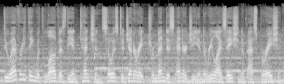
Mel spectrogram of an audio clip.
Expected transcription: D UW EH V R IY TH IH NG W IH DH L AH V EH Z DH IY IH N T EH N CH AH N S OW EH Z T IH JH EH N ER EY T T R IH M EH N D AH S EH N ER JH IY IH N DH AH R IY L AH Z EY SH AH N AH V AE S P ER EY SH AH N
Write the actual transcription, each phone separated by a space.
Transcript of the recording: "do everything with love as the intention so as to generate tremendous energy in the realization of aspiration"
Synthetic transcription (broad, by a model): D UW EH V R IY TH IH NG W IH DH L AH V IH Z DH IY IH N T EH N SH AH N S OW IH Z T IH JH EH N ER EY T T R IH M EH N D AH S EH N ER JH IY IH N DH AH R IY L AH Z EY SH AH N AH V AE S P ER EY SH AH N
